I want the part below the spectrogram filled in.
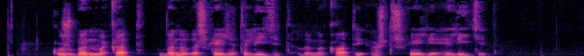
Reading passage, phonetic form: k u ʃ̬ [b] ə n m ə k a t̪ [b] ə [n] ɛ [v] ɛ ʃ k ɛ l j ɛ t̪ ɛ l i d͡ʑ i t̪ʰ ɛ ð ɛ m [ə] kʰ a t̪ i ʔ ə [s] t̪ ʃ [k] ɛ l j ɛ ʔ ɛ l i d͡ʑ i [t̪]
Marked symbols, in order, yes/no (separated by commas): yes, yes, yes, no, yes, no, yes, yes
